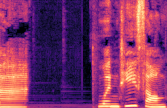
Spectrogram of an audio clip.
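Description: Speech only: a woman's voice reading Thai news narration at an even, flat pitch, breaking off for about a second before resuming, with faint steady low background tones in the pause.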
